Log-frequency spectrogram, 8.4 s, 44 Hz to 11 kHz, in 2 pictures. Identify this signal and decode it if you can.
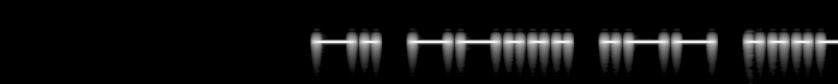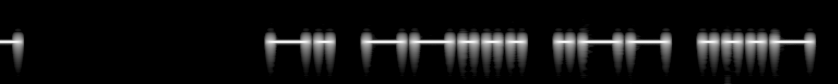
Morse code, heard as a keyed tone, about 21 wpm, 700 Hz. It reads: N7WV N7WV
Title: USA Call Signs - 4 Characters - Repeated 2x - 20wpm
